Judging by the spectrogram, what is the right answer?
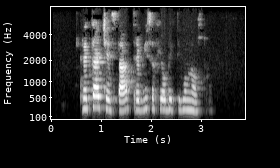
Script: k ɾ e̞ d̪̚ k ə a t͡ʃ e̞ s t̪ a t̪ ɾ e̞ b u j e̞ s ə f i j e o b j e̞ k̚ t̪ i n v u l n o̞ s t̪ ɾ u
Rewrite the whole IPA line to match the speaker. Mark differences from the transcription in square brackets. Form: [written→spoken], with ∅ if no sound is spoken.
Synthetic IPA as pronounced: k ɾ e̞ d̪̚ k ə a t͡ʃ e̞ s t̪ a t̪ ɾ e̞ b u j e̞ s ə f i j e o b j e̞ k̚ t̪ i [n→∅] v u l n o̞ s t̪ ɾ u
